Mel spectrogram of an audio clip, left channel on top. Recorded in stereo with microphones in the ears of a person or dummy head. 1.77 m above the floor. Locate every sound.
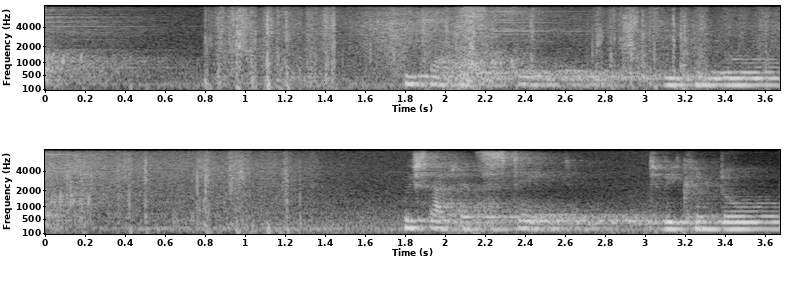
1.8 s a woman speaking: 75° right (ahead or behind), 3 m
